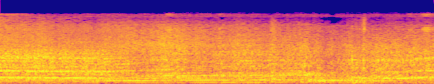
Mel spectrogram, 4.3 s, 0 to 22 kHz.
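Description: Ferrari 296 race car in Gran Turismo 7 at Trial Mountain drones with a steady, rough engine roar, loud and continuous throughout, no talk over it.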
